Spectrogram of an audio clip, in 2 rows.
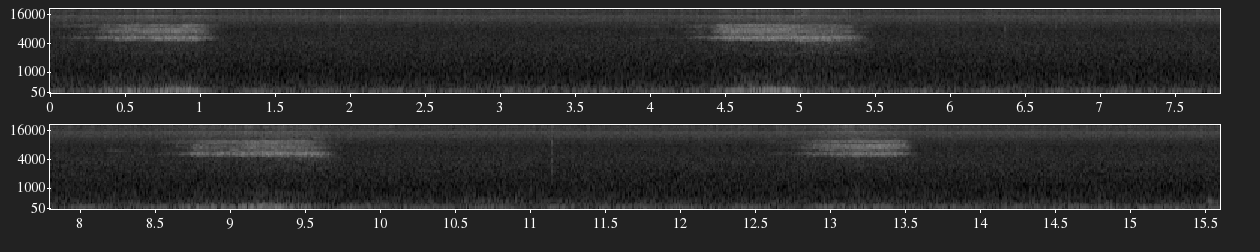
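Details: Four rattling snores with a whistling edge, about 15 a minute, from a sleeping adult woman (mother), over steady background hum: snoring.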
